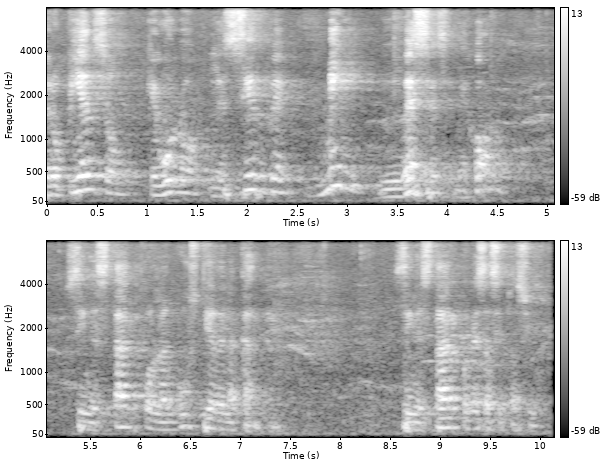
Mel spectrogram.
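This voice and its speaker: Fairly high male voice with very wide pitch swings, audible room echo and noticeable background noise. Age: 70s. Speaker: pastor. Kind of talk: sermon. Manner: animated.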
